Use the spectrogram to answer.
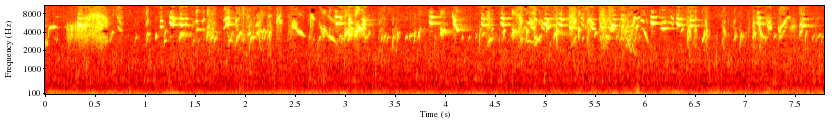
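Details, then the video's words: Goldfinch singing a rapid, continuous twittering song of high, tinkling notes and short buzzy trills, delivered in dense phrases with brief pauses near three and six seconds. "Goldfinch Motivation Performance"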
